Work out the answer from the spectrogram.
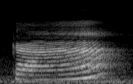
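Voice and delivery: "Casa" said slowly, syllable by syllable; syllable demo. Shown as a demonstration. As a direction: stretch out "Casa" to show its two syllables. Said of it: "e sim um K". ("Casa" bem pausado, sílaba por sílaba)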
